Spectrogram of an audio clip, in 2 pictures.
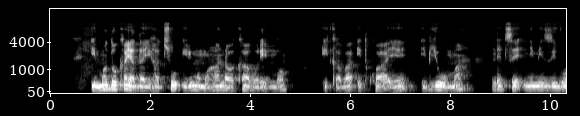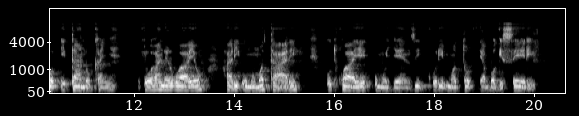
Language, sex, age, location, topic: Kinyarwanda, male, 25-35, Huye, government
